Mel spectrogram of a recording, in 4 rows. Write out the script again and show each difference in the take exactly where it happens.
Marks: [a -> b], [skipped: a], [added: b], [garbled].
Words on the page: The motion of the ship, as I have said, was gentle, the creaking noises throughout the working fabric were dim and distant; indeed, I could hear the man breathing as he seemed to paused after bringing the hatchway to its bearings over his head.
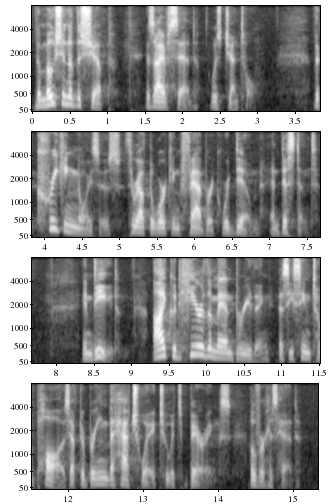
The motion of the ship, as I have said, was gentle, the creaking noises throughout the working fabric were dim and distant; indeed, I could hear the man breathing as he seemed to [paused -> pause] after bringing the hatchway to its bearings over his head.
